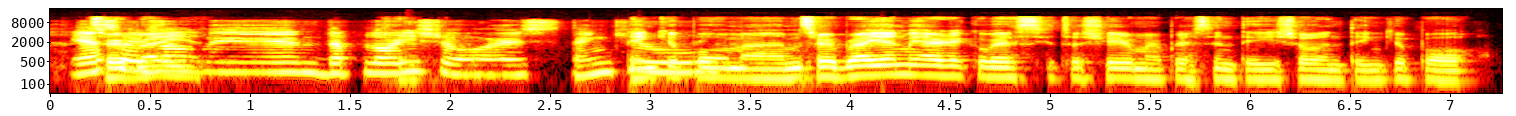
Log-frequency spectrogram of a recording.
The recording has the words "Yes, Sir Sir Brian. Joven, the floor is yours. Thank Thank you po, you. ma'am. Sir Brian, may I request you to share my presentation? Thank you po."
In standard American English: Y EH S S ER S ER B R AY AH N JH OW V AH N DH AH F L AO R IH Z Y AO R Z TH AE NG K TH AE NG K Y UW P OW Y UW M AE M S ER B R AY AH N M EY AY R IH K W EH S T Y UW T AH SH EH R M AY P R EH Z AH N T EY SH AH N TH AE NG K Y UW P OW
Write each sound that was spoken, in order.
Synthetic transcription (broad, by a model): Y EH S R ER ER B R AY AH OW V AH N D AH P L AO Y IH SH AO R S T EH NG K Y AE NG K Y UW P OW M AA M S ER B R AY AH N M EY AY R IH K W EH S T Y UW T AH SH EH R M AY P R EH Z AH N T EY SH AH N T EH NG K Y UW P OW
